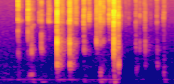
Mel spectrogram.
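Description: Faint typing on a computer keyboard: a quick run of keystrokes lasting just over a second, then stopping.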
